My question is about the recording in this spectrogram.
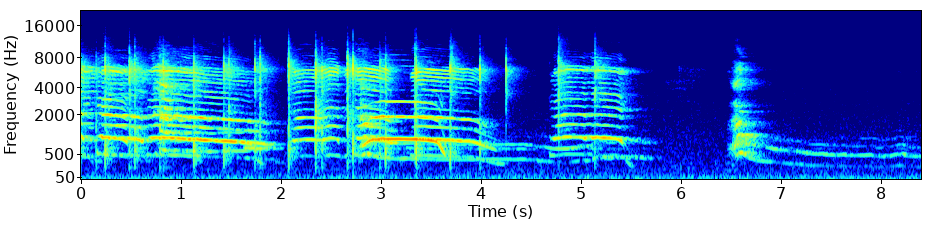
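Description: Lhasa apso howling ("singing") in a series of drawn-out, wavering calls, the last one, a little past the middle, gliding down in pitch. Sharp clicks or claps run through the first half.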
